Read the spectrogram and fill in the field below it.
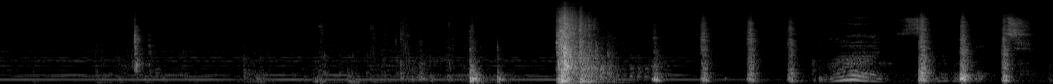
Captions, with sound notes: (door closes) (tapping canister) - Come on, you son of a bitch.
